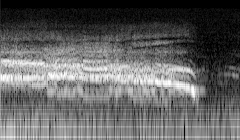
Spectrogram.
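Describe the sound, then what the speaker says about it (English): A long, loud sustained scream from the video game What Remains of Edith Finch, holding steady before dropping off sharply into quiet. "Now that was a great scream"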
